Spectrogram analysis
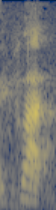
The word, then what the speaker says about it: plait: British people, you know, people from the Commonwealth will say plait. It's spelled P-L-A-I-T. I've heard Americans call it plait. It's not plait, it's plait.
